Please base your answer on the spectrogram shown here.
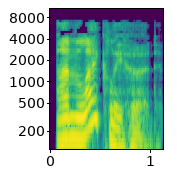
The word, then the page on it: unlikelihood: British English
